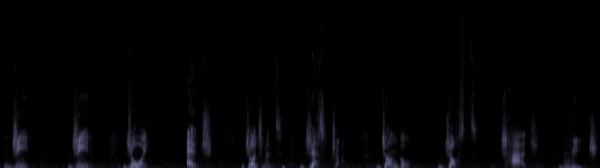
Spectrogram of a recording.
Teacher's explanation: this is the voiced affricate, made with the tip of the tongue also on the alveolar ridge because it is starting with an alveolar sound.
